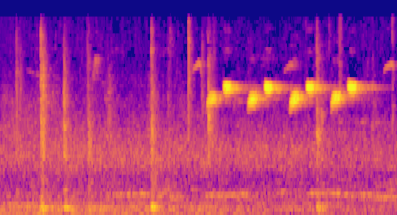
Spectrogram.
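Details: European greenfinch singing on a balcony: a series of eight bright, slightly rising whistled notes, each about half a second apart, following a few faint chirps, with some soft clicking in the background.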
